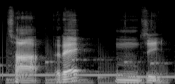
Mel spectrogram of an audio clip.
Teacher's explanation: it's accented actually on the re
